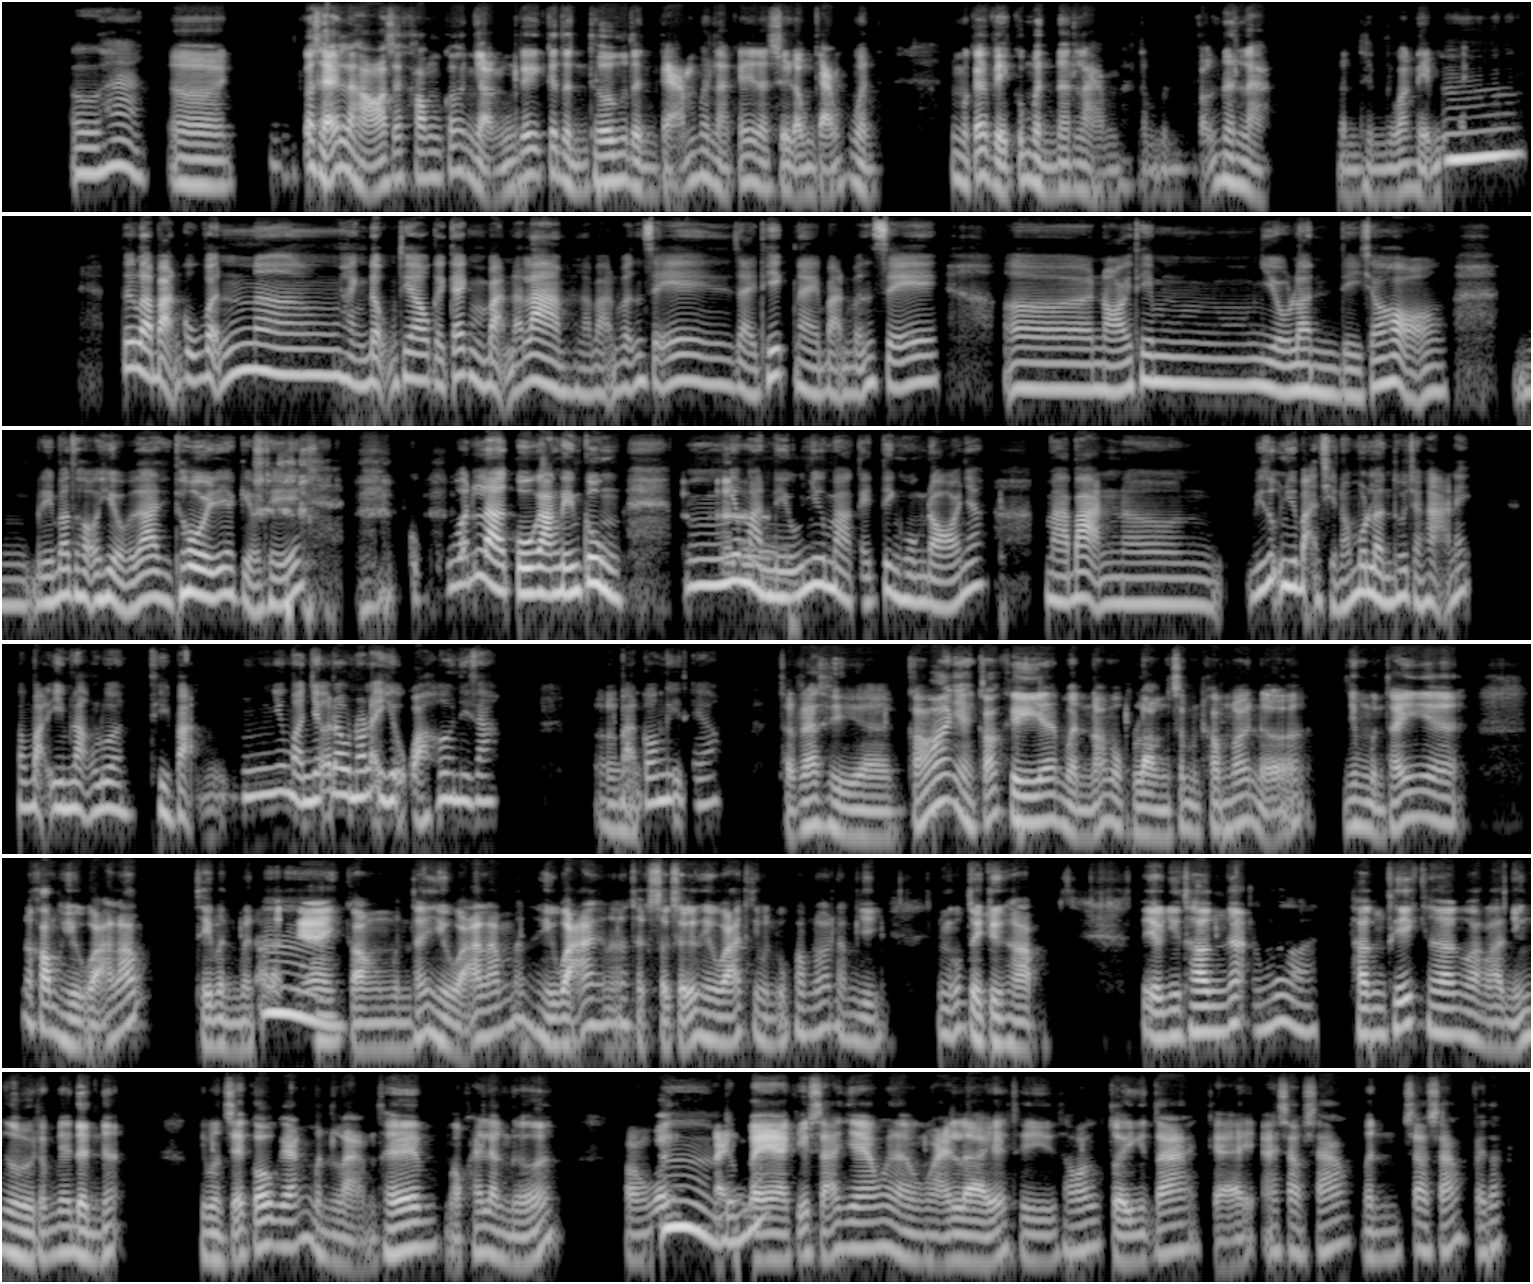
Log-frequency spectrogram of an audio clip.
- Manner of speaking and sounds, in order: other background noise; tapping; laugh
- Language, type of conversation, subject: Vietnamese, podcast, Bạn nên làm gì khi người khác hiểu sai ý tốt của bạn?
